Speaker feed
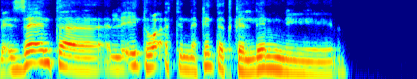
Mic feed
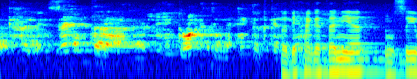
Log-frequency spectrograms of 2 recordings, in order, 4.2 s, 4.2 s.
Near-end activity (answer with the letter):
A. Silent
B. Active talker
B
